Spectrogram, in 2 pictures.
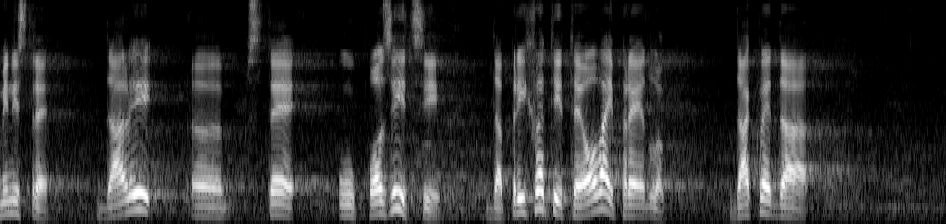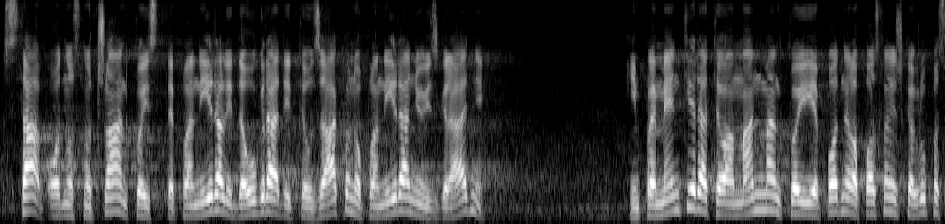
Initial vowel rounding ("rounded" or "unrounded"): unrounded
